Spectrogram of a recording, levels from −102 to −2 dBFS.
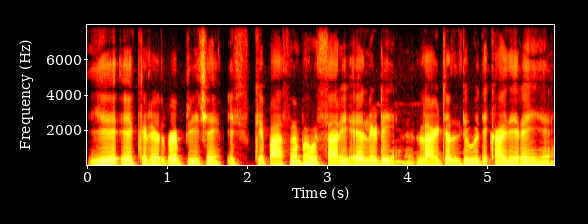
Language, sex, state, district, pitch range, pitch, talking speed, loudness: Hindi, male, Jharkhand, Jamtara, 115-130 Hz, 120 Hz, 205 wpm, -19 LUFS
